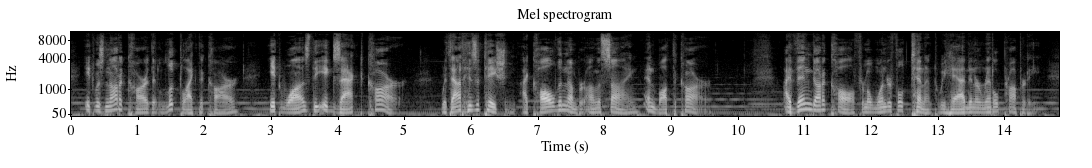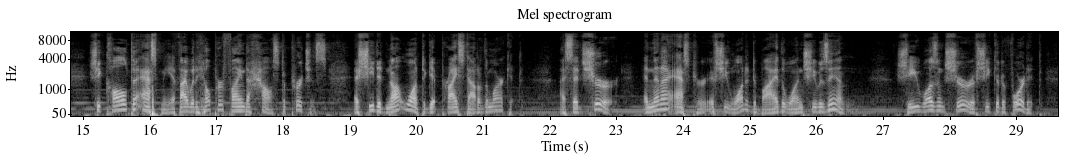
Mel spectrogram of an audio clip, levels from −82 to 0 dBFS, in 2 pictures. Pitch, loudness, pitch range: 110 Hz, -24 LUFS, 95-135 Hz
